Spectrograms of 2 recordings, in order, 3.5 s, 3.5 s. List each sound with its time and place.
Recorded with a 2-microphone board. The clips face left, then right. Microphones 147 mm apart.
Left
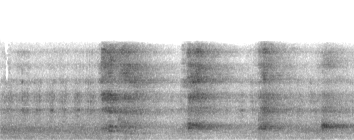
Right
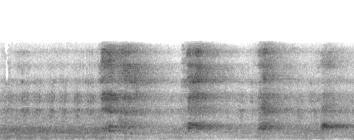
1.0 s chewing: 15° right (ahead or behind), 4.5 m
